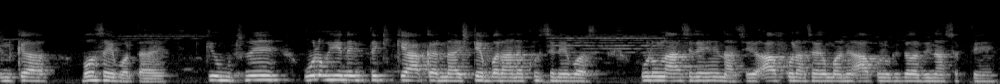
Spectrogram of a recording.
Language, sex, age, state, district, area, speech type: Hindi, male, 18-30, Uttar Pradesh, Mirzapur, urban, spontaneous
